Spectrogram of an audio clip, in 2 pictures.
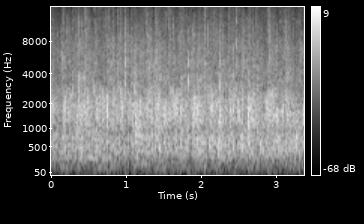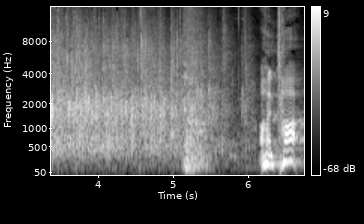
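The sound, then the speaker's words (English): A church audience bursts into steady applause after hearing that half the money for a building project is already raised, dense clapping that holds for several seconds before tapering off, followed by a brief burst of speech at the end. “Yeah, clap.”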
